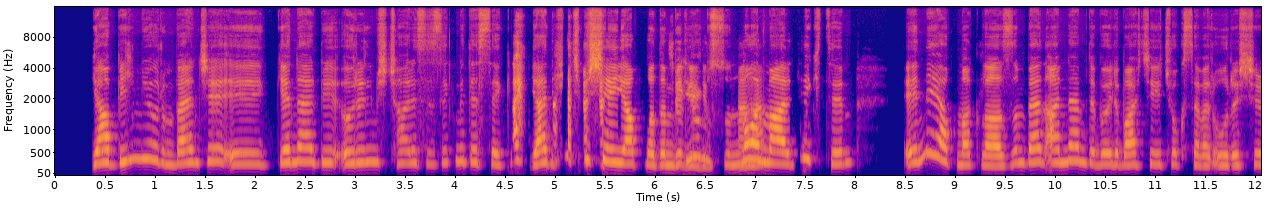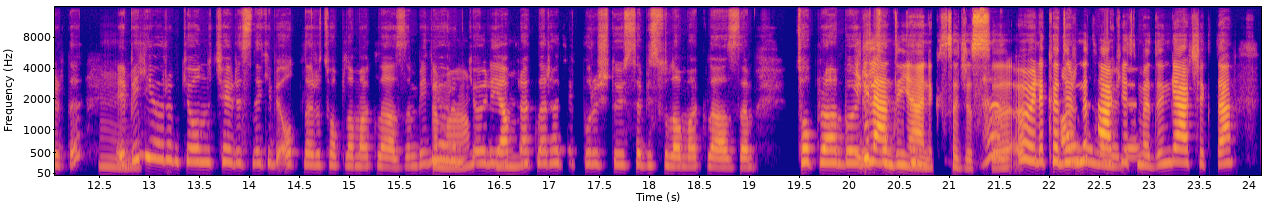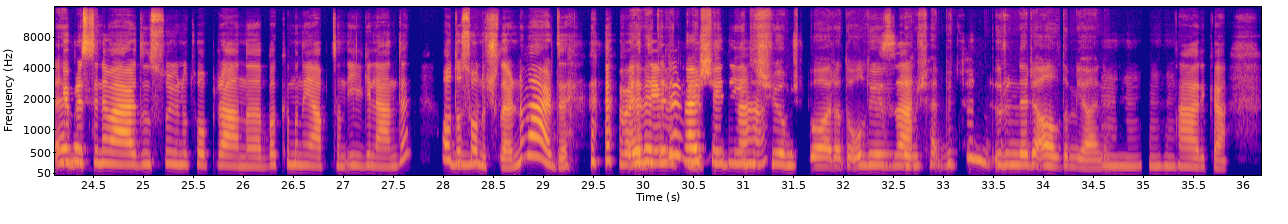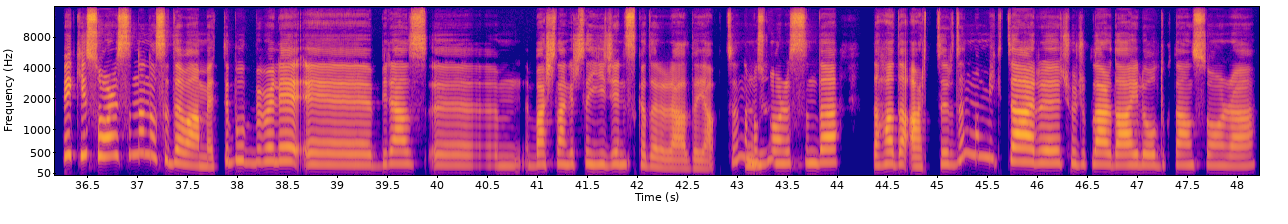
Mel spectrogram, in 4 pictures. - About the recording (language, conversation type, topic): Turkish, podcast, Bir bahçeyle ilgilenmek sana hangi sorumlulukları öğretti?
- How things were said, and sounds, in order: tapping; chuckle; chuckle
